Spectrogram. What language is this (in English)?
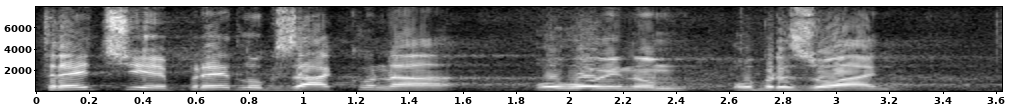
Serbian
